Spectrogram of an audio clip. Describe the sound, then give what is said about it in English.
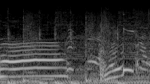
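A Siberian husky howls loudly: a long, steady tone that breaks into wavering, sliding yowls rising and falling in pitch. “A husky's howl can be heard up to 10 miles away.”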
